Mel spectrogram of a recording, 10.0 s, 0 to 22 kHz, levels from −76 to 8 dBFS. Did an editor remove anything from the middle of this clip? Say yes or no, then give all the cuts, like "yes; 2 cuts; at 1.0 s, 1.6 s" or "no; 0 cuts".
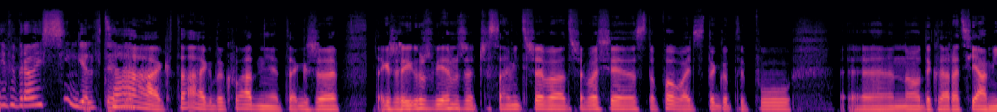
yes; 1 cut; at 3.6 s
